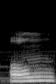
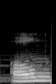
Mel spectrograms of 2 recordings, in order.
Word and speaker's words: ओम: मैं आपको बताता हूं ओम के अंदर अ उ म या ओ ऊ मा अकार उकार मकार बिंदु संगिक स्थिरा मात्रा धा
